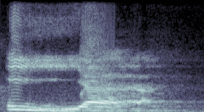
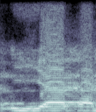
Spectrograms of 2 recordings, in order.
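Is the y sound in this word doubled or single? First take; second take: doubled; single. First: The y sound is doubled and held longer. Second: The y sound is single and short. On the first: Only to God. The speaker calls it right. "ya-nya ditekan bacanya" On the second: Only to the morning sunlight. The speaker calls it wrong. "ya-nya tanpa tasydid, bacanya lurus"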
